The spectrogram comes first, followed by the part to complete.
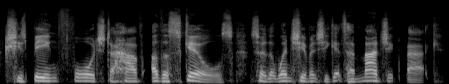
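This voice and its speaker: Man, higher voice, very dry sound. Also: normal speed, pushed and bright, dry recording. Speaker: podcast co-host. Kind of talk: casual book discussion.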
